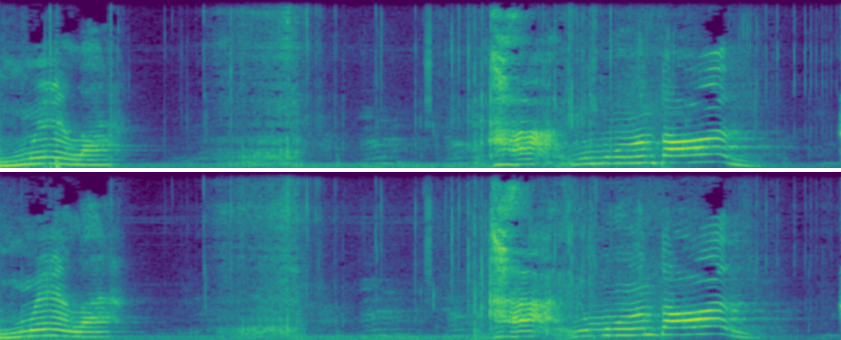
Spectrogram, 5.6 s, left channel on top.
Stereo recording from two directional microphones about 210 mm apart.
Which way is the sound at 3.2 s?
10° right (ahead or behind).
